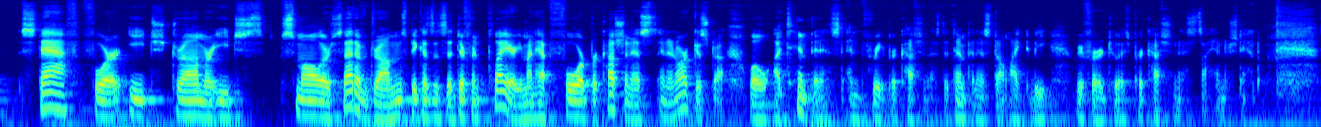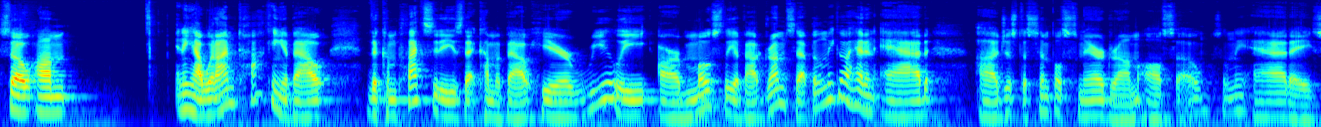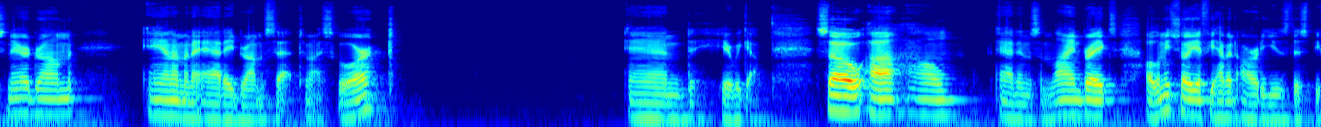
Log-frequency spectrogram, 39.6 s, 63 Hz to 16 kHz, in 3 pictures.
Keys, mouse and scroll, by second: 20.2 Return, 20.3 double click, 23.4 double click, 26.5 double click, 29.8 click, 29.9 double click, 32.4 double click, 33.4 click, 34.5-35.9 scroll, 35.9 click, 36.4 Return.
